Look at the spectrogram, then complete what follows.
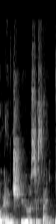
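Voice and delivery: usual speaking voice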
